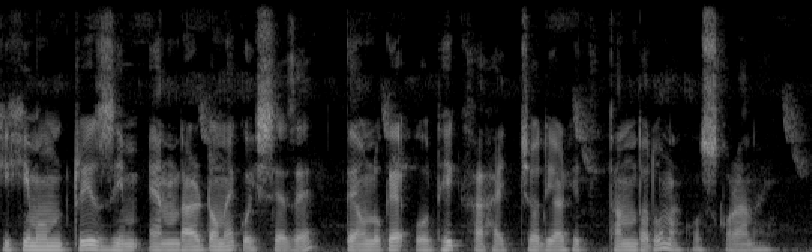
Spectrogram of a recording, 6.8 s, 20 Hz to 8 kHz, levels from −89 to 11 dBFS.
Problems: background sounds at intervals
